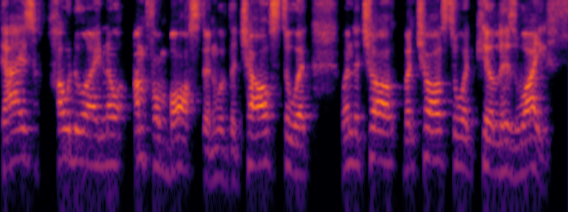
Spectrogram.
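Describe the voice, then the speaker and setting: An animated man speaks at a fairly high pitch for a man. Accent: West Indian. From West Indies. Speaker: mediator. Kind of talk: webinar presentation.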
